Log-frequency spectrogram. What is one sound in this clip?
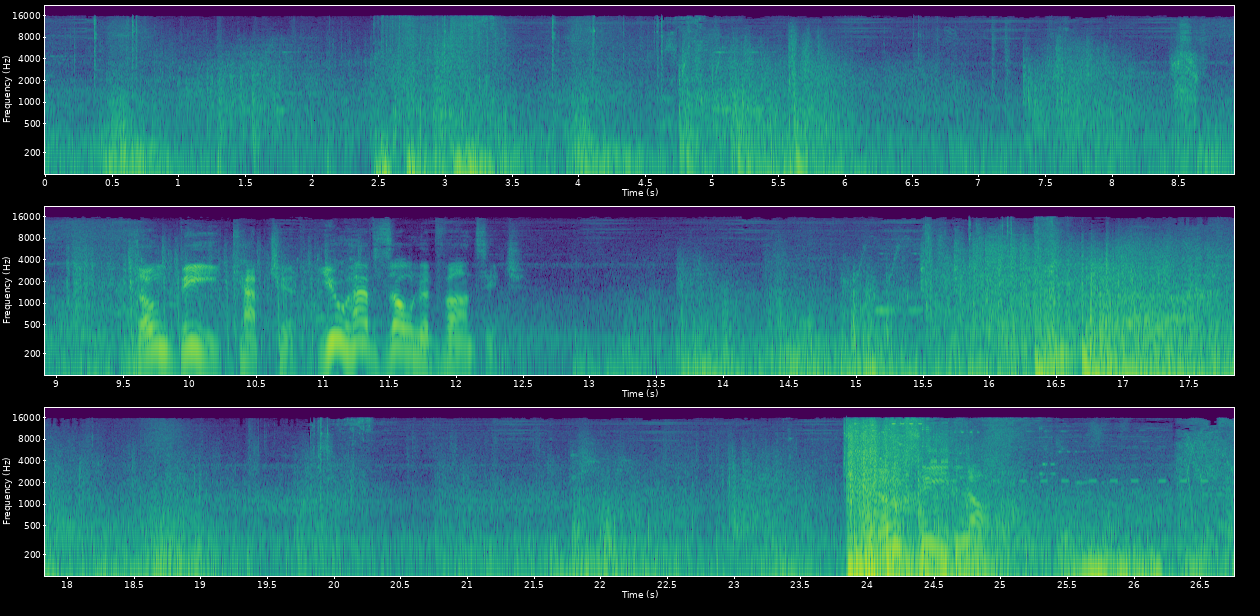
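Rapid gunfire rings out in short bursts.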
